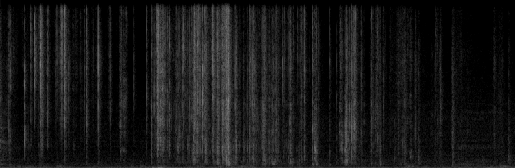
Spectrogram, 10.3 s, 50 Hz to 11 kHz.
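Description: Foil wrapper of a 2024 Panini Luminance Football trading-card pack being torn open and crinkled by hand: a dense run of crackling, loudest a few seconds in, then quieter near the end as the cards come out.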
